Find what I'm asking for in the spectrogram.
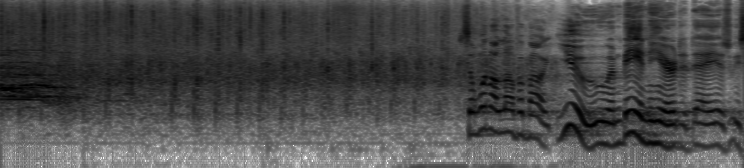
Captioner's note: cheers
